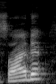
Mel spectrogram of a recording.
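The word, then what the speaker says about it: ص: sama cuma membedakannya yaitu letak pangkal lidah naik ke langit langit saat kita membaca huruf sad makanya bunyi suaranya desis anginnya lebih tebal Coba kita tes praktik membaca huruf Shad SH si SH pangkal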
